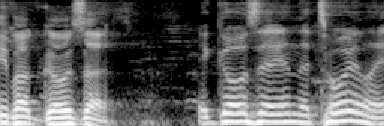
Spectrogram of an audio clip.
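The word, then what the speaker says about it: Gose: flavors hey dave what do we say about goza it goes in the toilet that's right it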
